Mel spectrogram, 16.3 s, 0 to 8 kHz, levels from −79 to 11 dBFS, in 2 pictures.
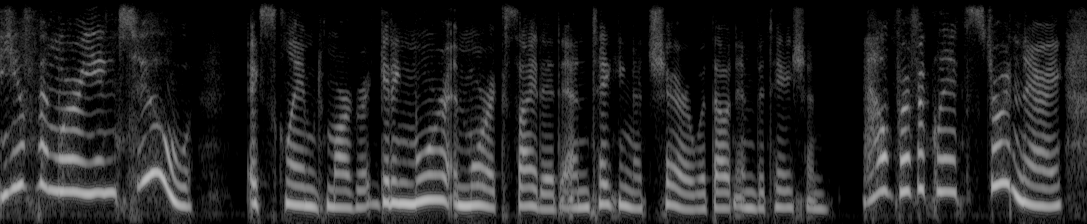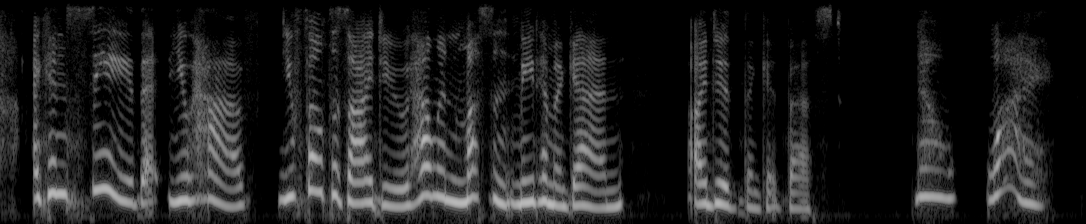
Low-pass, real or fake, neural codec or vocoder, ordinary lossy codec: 7.2 kHz; real; none; Opus, 16 kbps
